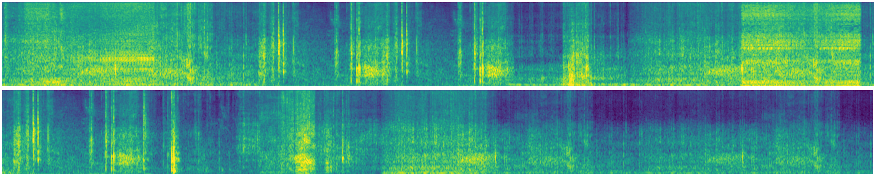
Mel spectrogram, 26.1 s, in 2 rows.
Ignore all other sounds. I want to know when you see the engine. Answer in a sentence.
The engine can be heard from 0.0 to 2.4 s and from 11.1 to 12.9 s.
